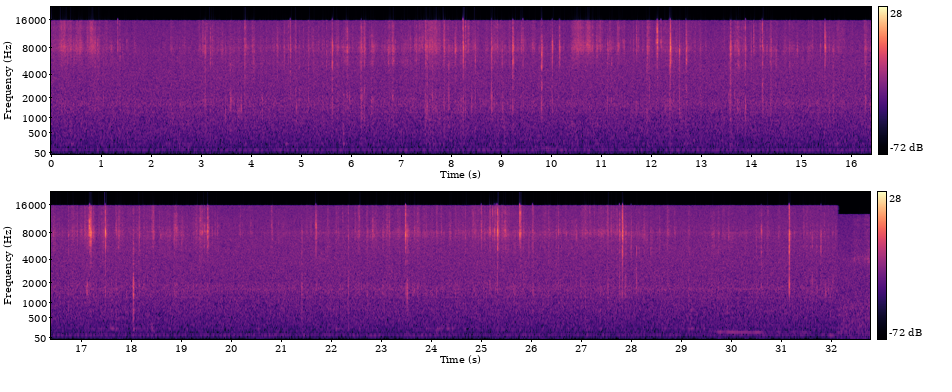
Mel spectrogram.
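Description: Origami paper being folded and creased by hand: irregular soft crackles and rustles of the paper over a steady hiss.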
